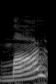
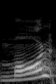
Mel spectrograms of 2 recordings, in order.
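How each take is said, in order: First: The vowel is an open 'ah' sound. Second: The vowel is a rounded 'aw' sound. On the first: The speaker calls it wrong. "പക്ഷെ ഇത് മാൾ എന്നല്ല" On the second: The speaker calls it right. "മോൾ എന്നാണ് correct ആയിട്ട് pronounce ചെയ്യുന്നത്"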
